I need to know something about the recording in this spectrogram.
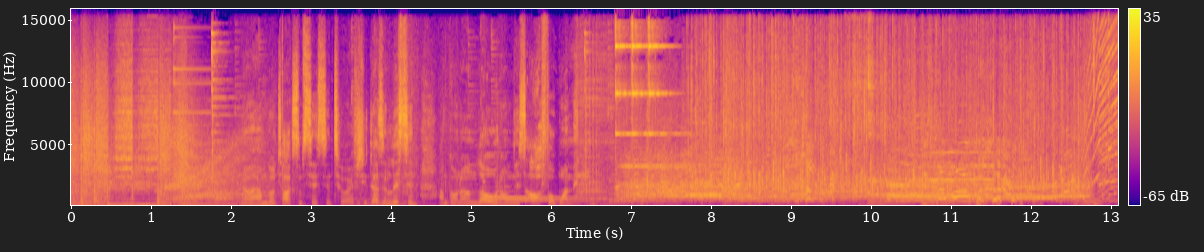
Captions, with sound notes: No, I'm gonna talk some sense into her. If she doesn't listen, I'm gonna unload on this awful woman. - ( doorbell ringing ) - ( audience laughing ) This is my mama. ( chuckles )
